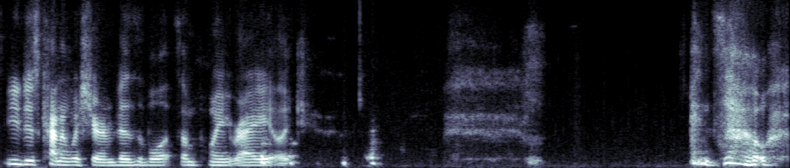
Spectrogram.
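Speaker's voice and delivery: ordinary delivery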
